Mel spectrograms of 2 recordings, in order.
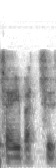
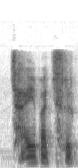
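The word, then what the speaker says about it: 財閥: 일본어로 자이바츠라고 읽고요. 예. 미쓰이, 미쓰비시, 스미토모, 일본을 대표하는 3대 자이바츠 재벌들입니다.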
